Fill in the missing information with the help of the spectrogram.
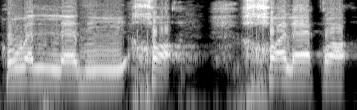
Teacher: تو ہونٹ گول کرنے کا طریقہ وہ یہ ہوگا هو الذی لام پتلا پڑا جائے گا. زال کا مخرج ہے نوک لسان جب ثنایا اولیہ اوپر والے دو دانتوں کے ساتھ جب زبان آ کے ٹکراتی ہے تو زال ادا ہوتا ہے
